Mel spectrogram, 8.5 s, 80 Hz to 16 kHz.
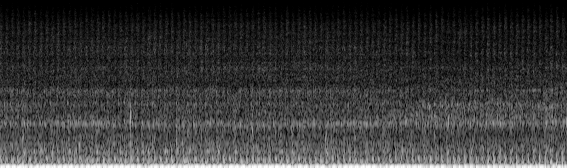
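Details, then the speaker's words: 2019 Polaris Sportsman 570 X2 single after top-end rebuild, first start: steady, even low thump at idle with regular firing, no knock or tick; running healthy. "Alright, engine sounds good. Beautiful. Well, after a rebuild, that's always what you want to hear. You want to hear it start up and run good, and she is."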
